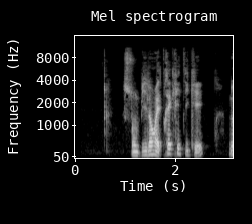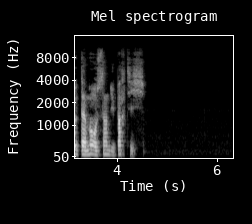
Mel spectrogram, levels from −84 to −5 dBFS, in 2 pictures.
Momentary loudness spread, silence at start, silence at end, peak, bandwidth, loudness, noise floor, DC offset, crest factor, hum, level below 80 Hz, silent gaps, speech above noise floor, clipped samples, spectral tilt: 17 LU; 0.55 s; 1.8 s; -2 dBFS; 11.5 kHz; -25 LUFS; -74 dBFS; under 0.1%; 26 dB; none; -64 dBFS; none; 50 dB; under 0.1%; -4.5 dB/octave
